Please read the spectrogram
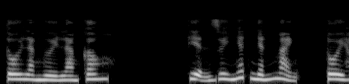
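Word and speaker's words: Thiện (单): Tôi tên là Thiện duy nhất, Thiện là từ đa âm, dùng làm họ thì đọc là Thiện, không phải là Đan trong đơn giản.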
